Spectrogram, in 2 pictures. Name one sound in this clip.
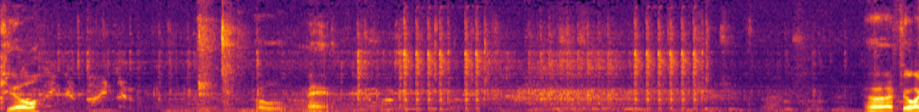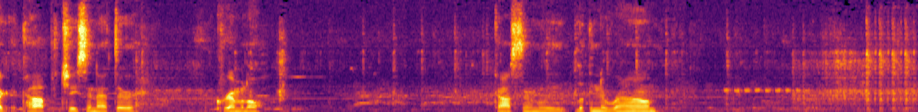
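Gunfire crackles from a video game.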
